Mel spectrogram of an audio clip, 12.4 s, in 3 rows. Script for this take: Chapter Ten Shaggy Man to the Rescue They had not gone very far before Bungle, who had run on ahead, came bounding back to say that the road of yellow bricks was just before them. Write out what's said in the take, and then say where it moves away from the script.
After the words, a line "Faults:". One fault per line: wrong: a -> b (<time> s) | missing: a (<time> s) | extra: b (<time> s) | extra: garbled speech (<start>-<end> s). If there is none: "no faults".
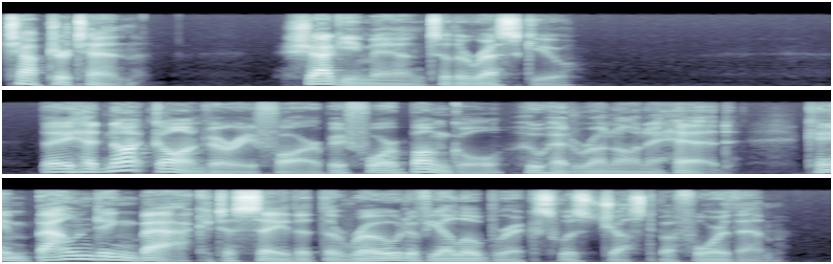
Chapter Ten Shaggy Man to the Rescue They had not gone very far before Bungle, who had run on ahead, came bounding back to say that the road of yellow bricks was just before them.
Faults:
no faults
